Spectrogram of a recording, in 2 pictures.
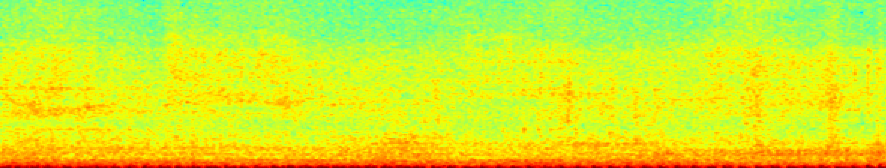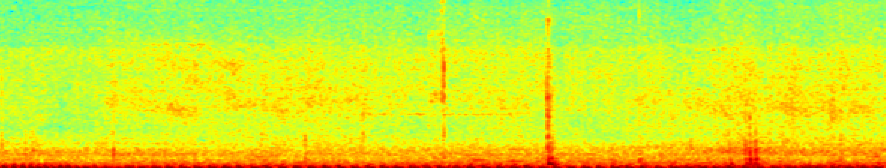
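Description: Motorcycle engine idling with a steady, fast pulse, with a couple of sharp clicks near the end.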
